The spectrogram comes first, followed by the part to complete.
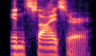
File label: "incisor", American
